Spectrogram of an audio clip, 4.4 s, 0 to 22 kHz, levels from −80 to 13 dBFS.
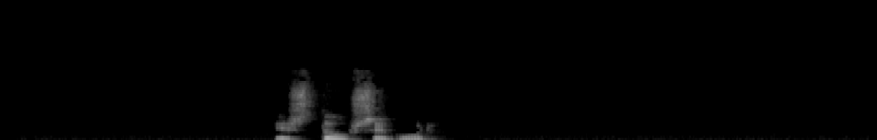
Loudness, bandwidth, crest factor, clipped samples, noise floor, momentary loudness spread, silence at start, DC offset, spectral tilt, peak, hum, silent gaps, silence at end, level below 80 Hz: -30 LUFS; 11 kHz; 26 dB; under 0.1%; -76 dBFS; 17 LU; 1.4 s; under 0.1%; -4.5 dB/octave; -10 dBFS; none; none; 2.25 s; -68 dBFS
